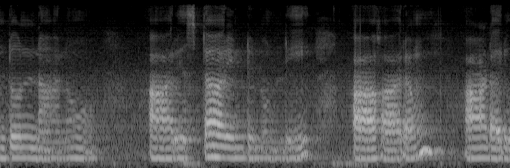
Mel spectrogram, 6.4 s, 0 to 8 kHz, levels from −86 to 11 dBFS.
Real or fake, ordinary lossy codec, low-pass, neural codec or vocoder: fake; none; 7.2 kHz; vocoder, 24 kHz, 100 mel bands, Vocos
